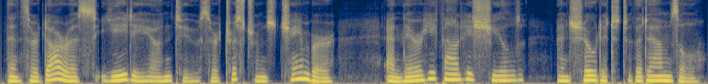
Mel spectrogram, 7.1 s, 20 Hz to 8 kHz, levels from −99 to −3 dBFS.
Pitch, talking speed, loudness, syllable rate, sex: 155 Hz, 170 wpm, -16 LUFS, 4.8 syllables/s, female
